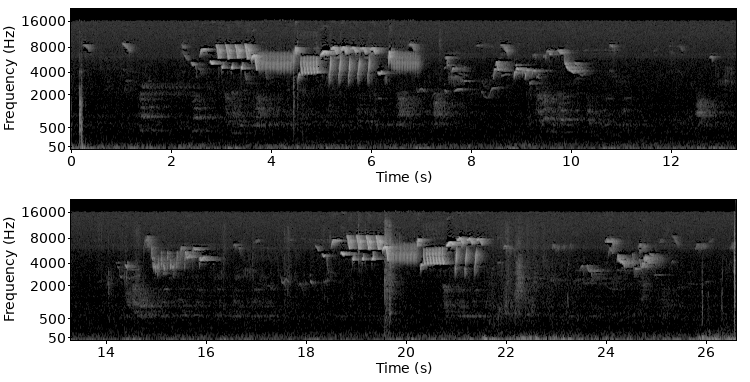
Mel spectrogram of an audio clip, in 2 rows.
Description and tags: amb - cecebre 08 chu
amb, ambience, birds, forest, trees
